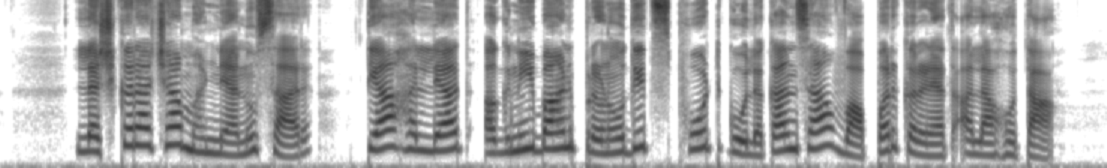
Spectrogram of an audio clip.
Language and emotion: Marathi, neutral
